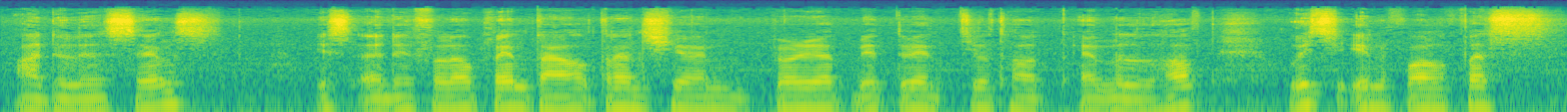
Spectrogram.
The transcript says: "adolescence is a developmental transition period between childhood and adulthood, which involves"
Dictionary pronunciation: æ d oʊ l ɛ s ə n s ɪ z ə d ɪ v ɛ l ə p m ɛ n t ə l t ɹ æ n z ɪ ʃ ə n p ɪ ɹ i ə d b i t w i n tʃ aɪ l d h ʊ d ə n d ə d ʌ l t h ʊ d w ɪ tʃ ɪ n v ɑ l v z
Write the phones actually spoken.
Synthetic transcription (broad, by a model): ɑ d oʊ l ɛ s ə n s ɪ s ə d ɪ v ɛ l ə p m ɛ n t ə l t ɹ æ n s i ə n p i ɹ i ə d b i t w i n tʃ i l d h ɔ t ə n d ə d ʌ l h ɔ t w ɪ tʃ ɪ n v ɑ l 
